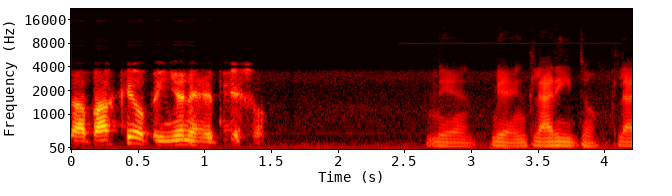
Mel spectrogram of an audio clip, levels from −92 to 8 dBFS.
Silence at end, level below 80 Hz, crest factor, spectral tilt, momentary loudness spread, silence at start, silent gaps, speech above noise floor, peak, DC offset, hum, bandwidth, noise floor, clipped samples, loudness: 0 s; -66 dBFS; 22 dB; -7 dB/octave; 18 LU; 0 s; none; 33 dB; -10 dBFS; under 0.1%; none; 13 kHz; -64 dBFS; under 0.1%; -31 LUFS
